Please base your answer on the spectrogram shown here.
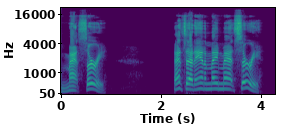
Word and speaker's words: Matsuri: how to properly pronounce matt suri uh no listen whatever you may think about anime matsuri it's a it's a texas place so it's actually matt surrey that's that anime matt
